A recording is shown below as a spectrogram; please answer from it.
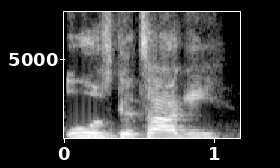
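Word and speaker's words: Uzcátegui: Yo, H-Money, how you pronounce that Latino? Oh, you talking about Uzgatagi?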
